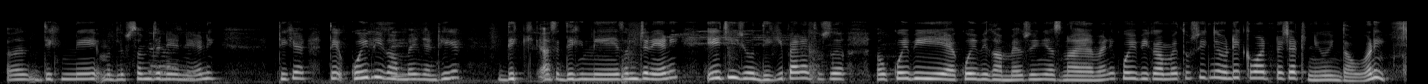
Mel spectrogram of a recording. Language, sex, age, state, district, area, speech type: Dogri, female, 18-30, Jammu and Kashmir, Kathua, urban, spontaneous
